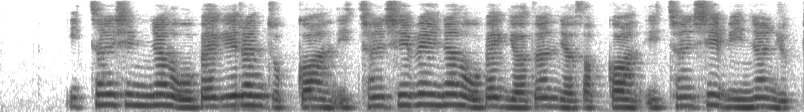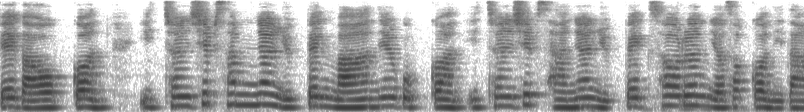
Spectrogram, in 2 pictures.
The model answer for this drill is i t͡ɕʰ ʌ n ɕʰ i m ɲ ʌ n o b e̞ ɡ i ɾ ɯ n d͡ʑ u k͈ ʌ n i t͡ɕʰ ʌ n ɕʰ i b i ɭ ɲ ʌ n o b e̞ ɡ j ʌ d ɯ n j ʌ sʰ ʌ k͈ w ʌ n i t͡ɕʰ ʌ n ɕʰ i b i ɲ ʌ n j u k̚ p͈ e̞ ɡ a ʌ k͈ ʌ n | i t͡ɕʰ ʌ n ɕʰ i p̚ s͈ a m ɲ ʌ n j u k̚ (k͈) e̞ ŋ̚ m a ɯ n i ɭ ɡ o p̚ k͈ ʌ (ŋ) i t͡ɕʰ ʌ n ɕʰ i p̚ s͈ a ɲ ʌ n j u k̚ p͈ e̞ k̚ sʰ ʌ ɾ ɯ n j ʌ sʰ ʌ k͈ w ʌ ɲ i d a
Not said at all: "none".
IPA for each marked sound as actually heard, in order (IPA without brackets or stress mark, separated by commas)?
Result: p͈, n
